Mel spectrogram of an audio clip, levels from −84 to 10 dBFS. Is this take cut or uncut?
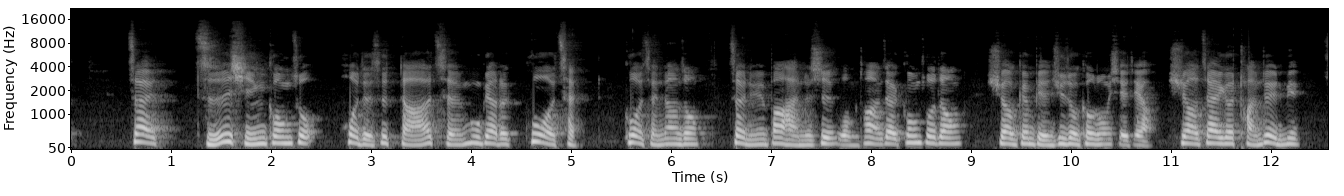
cut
